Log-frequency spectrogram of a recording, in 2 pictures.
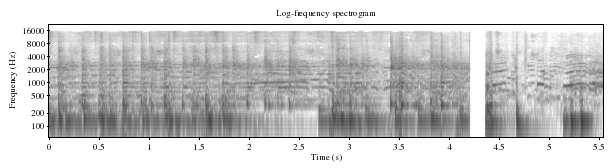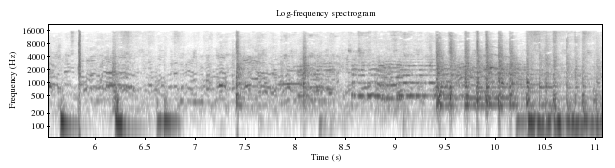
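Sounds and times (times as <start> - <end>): crowd chatter and shouting: 0.0 - 11.0
drum beats: 0.0 - 11.0.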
